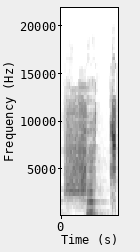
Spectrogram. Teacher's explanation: In native Swedish words, before any front vowel, K is pronounced [ɕ]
